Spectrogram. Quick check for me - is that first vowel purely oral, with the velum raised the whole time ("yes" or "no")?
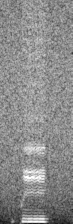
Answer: yes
